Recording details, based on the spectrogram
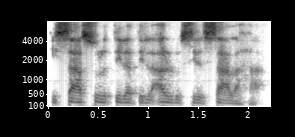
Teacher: Bagi kita di Sulawesi Selatan ya biasanya susah membedakan suara S. Jadi semuanya cenderung sa semuanya.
